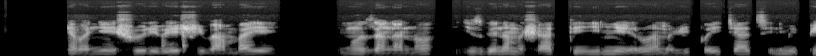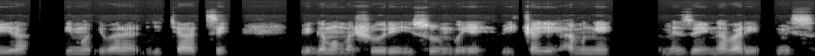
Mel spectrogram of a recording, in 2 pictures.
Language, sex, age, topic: Kinyarwanda, male, 25-35, education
